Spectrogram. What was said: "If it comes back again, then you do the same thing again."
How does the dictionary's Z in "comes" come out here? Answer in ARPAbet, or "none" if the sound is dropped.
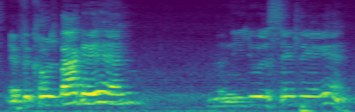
Z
